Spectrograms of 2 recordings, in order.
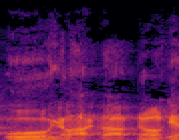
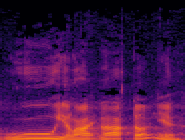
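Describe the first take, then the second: First: Manly voice. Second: High, camp bedroom teasing. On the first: Friend showing the beginner's line, mock manly voice. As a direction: say it like a man would. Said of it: "say it like a man would say it". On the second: Beginner's line during sex, high camp teasing. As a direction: tease it with a camp lilt. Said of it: "Not as camp as I do it". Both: Acted.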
